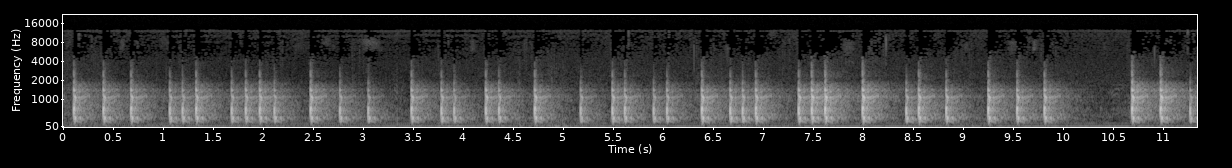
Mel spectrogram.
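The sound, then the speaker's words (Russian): Rapid clicky taps of a fork struck on a table in imitation of a telegraph key. Many sharp knocks come in irregular bursts separated by short pauses, steady and fairly loud, with no voices. “Дядь стучит вилкой по столу, подражая телеграфному станку.”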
